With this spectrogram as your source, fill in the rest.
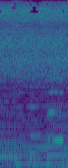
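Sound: cicadas chirping outside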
